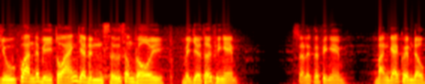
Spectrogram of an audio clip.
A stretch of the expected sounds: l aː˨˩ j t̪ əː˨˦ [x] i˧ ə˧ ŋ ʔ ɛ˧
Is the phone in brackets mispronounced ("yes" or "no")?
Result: yes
